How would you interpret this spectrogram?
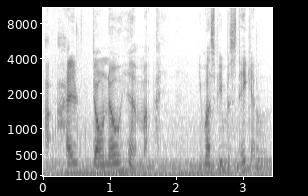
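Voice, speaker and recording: A man's voice: fairly high pitch, normal speed, noisy background, lightly acted. A man playing an anxious, earnest young servant boy in an audio drama, flustered and plaintive. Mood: frightened, protesting. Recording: loud music behind the voice.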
